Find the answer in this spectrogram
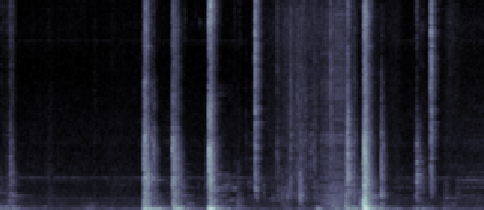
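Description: Hinged metal front cover of an Anker SOLIX Power Dock being swung shut and fitted onto the unit: after a quiet start, a run of about half a dozen sharp knocks and clicks, the loudest about three and five seconds in.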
